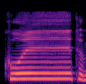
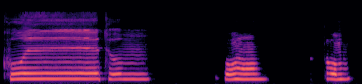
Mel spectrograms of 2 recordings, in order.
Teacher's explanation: Jadi lidahnya bersiap ke makhraj ta. Nunnya samarkan. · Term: ikhfanya tipis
